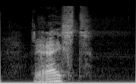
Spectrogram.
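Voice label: "rijst", Dutch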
